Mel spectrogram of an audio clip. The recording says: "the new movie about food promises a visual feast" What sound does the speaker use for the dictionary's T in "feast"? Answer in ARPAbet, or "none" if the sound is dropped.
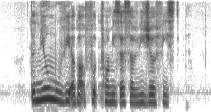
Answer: T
